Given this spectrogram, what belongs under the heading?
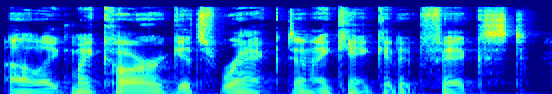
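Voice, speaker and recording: A man in his twenties from Pennsylvania, hosting a live stream alone in an empty apartment and talking low and calm into a microphone with a flat, deadpan delivery. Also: moderate pace. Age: 20s. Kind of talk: casual solo live-stream talk. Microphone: desk microphone.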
